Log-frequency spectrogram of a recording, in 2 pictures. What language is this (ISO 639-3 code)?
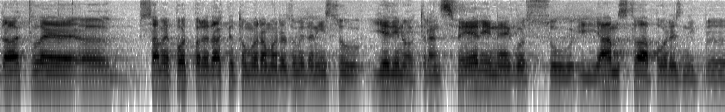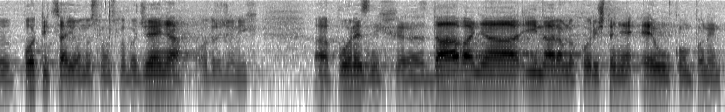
hrv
